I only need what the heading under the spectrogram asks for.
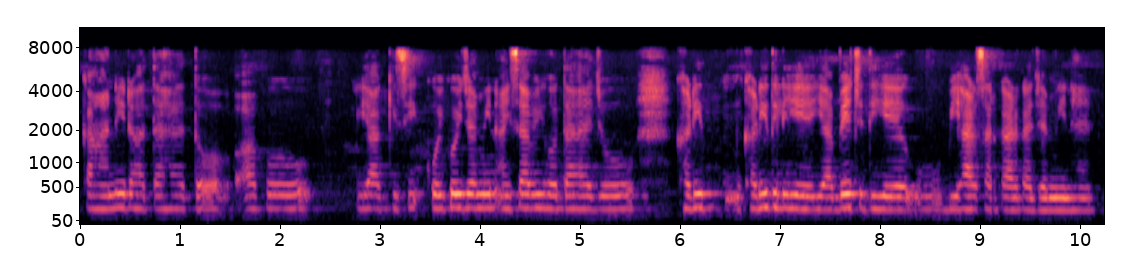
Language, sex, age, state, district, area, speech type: Hindi, female, 45-60, Bihar, Vaishali, urban, spontaneous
